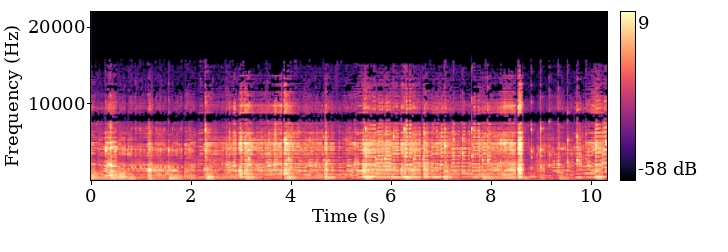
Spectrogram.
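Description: A klezmer band playing a dance tune live, led by accordion, with violin, marimba and sousaphone.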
